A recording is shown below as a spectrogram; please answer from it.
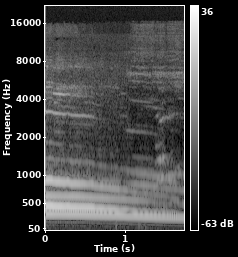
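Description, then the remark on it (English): A wolf named Wendy howls in one long, steady, tonal note that slowly slides lower in pitch, fairly loud and clear with no other sounds around it. “We heard Wendy in the background there howling.”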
